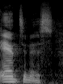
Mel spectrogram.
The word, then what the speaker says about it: Antinous: I can now say his name properly, Antinous.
